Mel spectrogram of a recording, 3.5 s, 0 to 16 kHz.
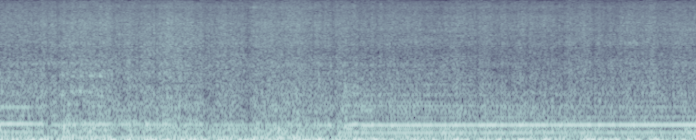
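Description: A Kawasaki Ninja H2 motorcycle engine droning loud and close under steady throttle, a sustained humming tone that steps up in pitch partway through as revs climb, with no voices.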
